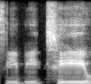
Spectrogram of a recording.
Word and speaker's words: CBT: I always say CBT, but I always have to say it's CBT with a T, not a D.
